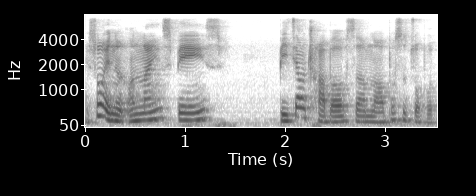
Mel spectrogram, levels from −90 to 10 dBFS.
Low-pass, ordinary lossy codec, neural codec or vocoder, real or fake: 7.2 kHz; none; none; real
